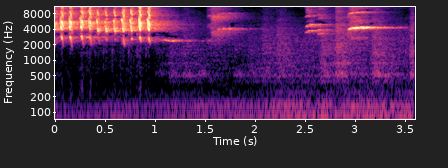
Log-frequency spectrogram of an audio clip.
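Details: Lesser racket-tailed drongo (cililin) singing actively: about a second of rapid, sharp chirps repeated roughly ten times, then a few faint, thin whistled notes and a brief higher whistle near the end.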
